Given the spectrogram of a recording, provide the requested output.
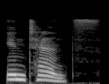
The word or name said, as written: intents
